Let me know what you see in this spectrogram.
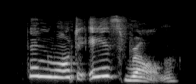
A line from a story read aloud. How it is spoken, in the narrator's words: Philip asked impatiently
